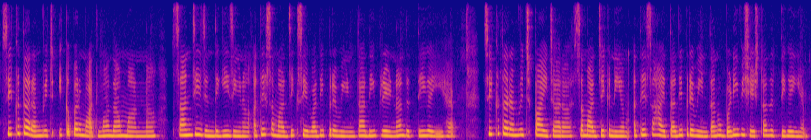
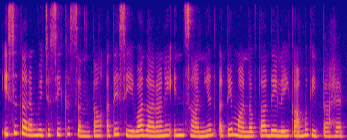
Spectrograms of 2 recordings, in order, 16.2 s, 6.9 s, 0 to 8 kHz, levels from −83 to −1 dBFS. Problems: background sounds at intervals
